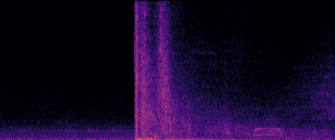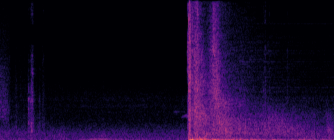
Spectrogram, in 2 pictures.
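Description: A sniper rifle fires two loud shots with a sharp echoing crack.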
